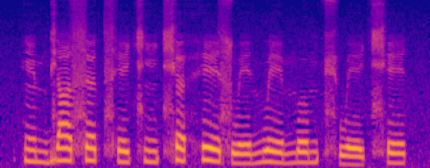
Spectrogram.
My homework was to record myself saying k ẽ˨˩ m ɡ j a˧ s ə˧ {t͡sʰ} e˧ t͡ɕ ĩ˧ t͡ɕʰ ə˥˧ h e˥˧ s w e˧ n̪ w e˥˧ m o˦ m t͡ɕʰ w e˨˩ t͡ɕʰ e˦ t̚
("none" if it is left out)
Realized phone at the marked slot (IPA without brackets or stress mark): t͡sʰ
